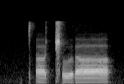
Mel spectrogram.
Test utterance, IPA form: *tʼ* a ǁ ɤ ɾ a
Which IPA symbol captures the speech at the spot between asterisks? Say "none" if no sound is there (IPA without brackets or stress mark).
tʼ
